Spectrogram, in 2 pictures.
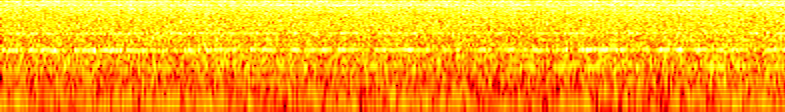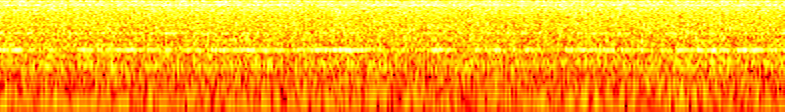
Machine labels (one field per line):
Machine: fan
